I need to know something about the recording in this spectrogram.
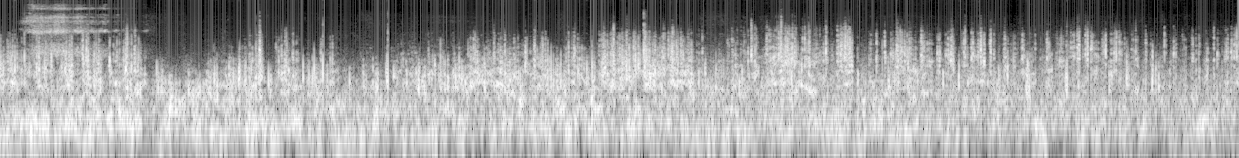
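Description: Wind buffeting a phone's microphone at the water's edge: a steady noise with rapid crackle. There is a brief high sound in the first second.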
